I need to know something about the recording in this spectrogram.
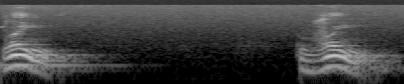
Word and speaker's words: rule: Kingdom was ruled 이렇게 하는데 was ruled 이 rule이라고 하는 거 발음을 많은 분들이 우리 한국말로 야, 너 룰 어겼어, 룰? 룰 이렇게 하는데 이거 룰이라고 하시면 안 되고요. 처음에 R 사운드로 시작해서 L로 깔끔하게 끝나서 원래는 rule, rule.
